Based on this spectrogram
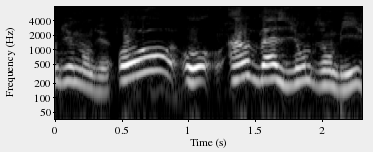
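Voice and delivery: high, loud alarm at the zombie invasion; alarmed shout. Real, not acted. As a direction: sound the alarm, voice jumping up. Zombies attaquent le village. (alerte criée, aiguë et forte)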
